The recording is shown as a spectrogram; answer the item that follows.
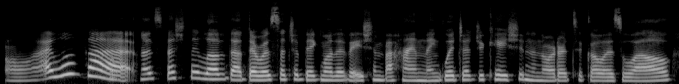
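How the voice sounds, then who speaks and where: A young woman studying at a community college, leading a casual panel interview and warmly affirming each answer. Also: medium pitch, expressive, fairly quick, clear, resonant tone, dry recording, clean studio sound. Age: young adult. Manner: warm, affirming, upbeat. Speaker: student interviewer.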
